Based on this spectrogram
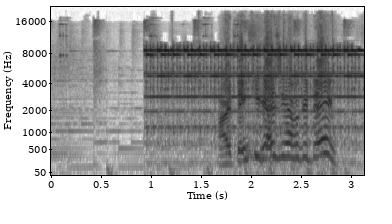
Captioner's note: bell ringing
